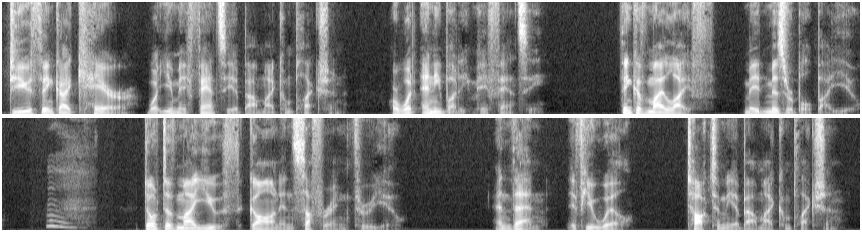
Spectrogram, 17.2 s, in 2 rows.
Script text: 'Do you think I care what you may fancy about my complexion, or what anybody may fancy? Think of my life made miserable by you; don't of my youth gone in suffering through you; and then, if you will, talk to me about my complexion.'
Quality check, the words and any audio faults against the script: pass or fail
fail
